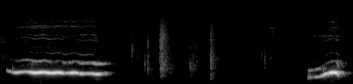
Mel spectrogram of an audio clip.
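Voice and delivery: high, loud shocked ooh; startled ooh. Acted. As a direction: yelp as if pinched. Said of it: "It's like someone's pinched his bum".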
